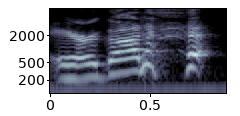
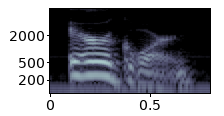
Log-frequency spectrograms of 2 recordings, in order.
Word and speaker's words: Aragorn: Oh, did I said Aragon? I'm sorry. Aragorn. Excuse me.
